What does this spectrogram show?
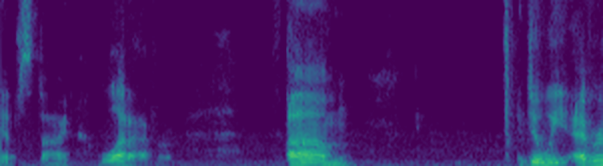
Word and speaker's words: Epstein: I say Epstein, I know people say it's Epstein. I pronounce it the German way Epstein, whatever.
